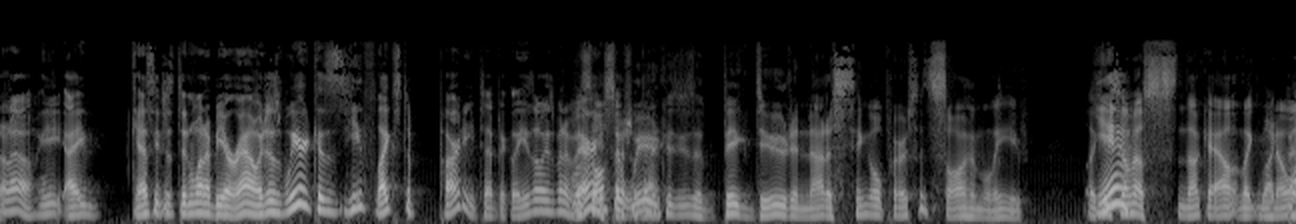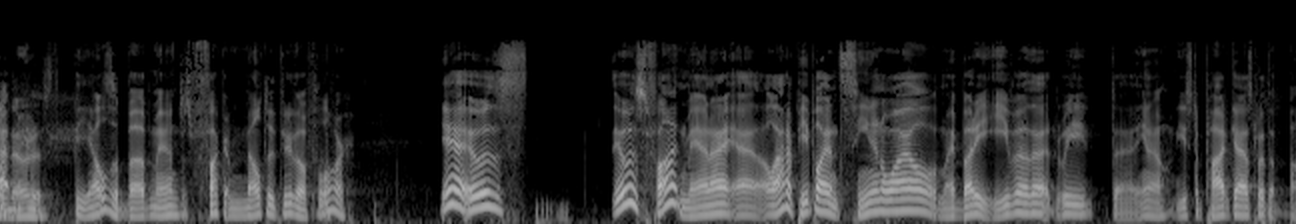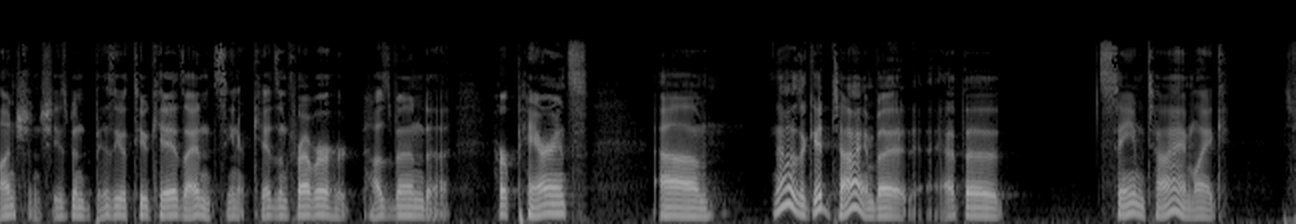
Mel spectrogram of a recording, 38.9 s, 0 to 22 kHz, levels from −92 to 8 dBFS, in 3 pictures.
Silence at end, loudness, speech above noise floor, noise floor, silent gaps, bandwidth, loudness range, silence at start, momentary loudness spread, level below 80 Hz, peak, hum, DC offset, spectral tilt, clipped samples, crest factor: 0.75 s; -32 LUFS; 44 dB; -76 dBFS; none; 11.5 kHz; 7 LU; 0 s; 13 LU; -62 dBFS; -12 dBFS; none; under 0.1%; -6 dB/octave; under 0.1%; 20 dB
